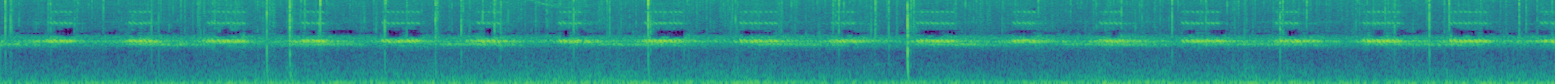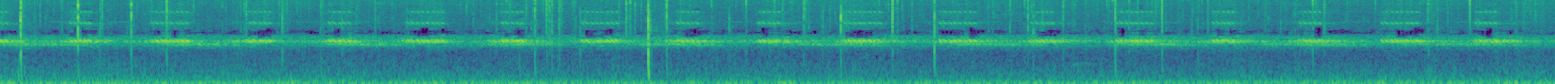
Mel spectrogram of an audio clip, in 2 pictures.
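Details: Long stretch of nighttime cricket chirping at a wilderness camp, the thin high pulses steady and unbroken at a little over two per second, with frequent campfire crackles and a low rumble of cool night breeze.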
